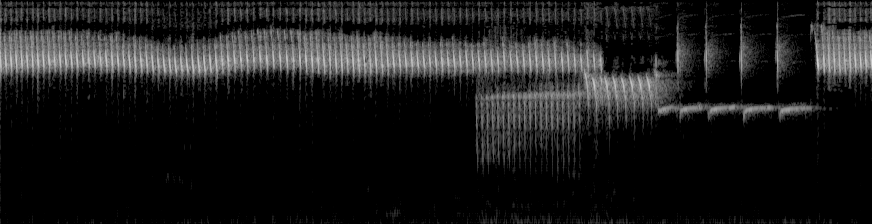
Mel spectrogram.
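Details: A wild Spanish Timbrado canary holds a long, even, high rolling trill for several seconds, then switches to a lower buzzy roll and a run of quick sharp repeated notes before the high trill resumes.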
